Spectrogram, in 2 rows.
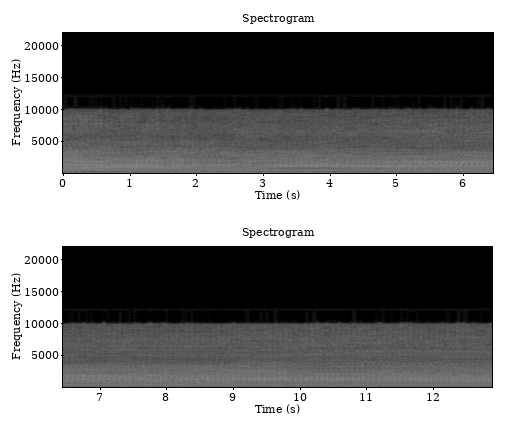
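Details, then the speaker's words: Car running hot while sitting, as in a drive-through, with a loud constant electric cooling fan roar that never cycles off over a quiet idle. The fan is going crazy and needs replacing; the same car earlier needed a plug and coil for a cylinder 5 misfire. "This is that same car, and the electric fan was going crazy, and the car was trying to run hot when you were sitting in a drive-through and stuff like that."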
